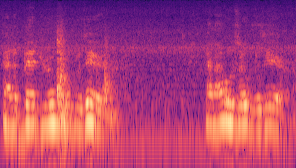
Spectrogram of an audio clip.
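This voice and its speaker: A man with a high voice speaks at a fairly slow pace with fairly even intonation. Noticeable background noise is present. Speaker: war veteran. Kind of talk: interview answer. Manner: casual, halting.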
